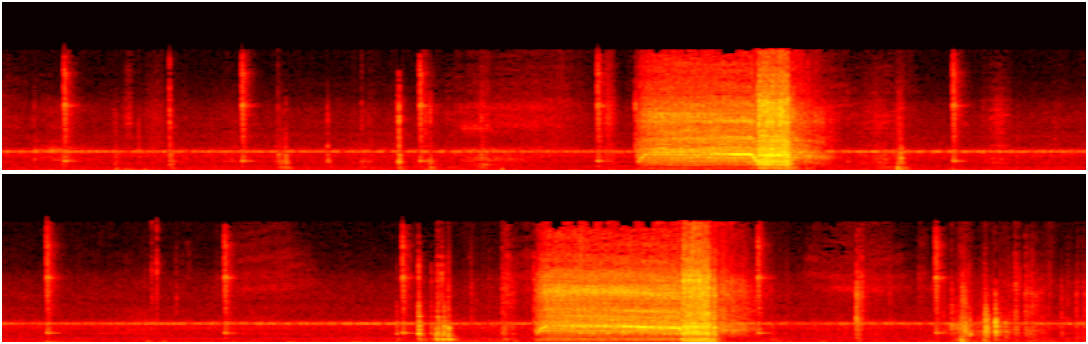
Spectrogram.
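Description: Cordless electric screwdriver driving two screws into a plastic housing, each run lasting about a second and the two runs about seven seconds apart. The motor's pitch drops as each screw tightens down. Light handling clicks can be heard in between.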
